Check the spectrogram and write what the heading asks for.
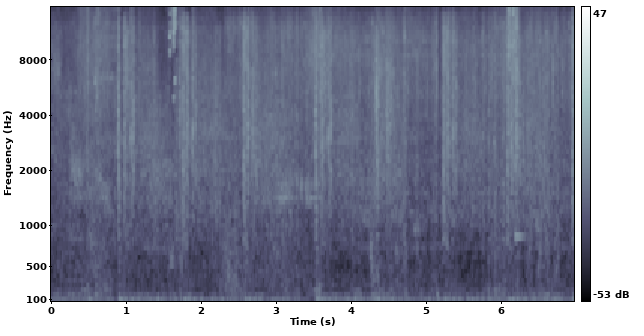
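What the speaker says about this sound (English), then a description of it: "let's try the ice grenade" Ice grenade explosion in Doom Eternal, heard within a dense stretch of game combat: thumping blasts and rapid gunfire keep layering over one another, loud and continuous for the whole stretch.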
